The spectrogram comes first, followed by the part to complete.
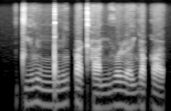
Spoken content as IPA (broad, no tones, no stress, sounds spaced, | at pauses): tʲ ɨ l ʉ ŋ͡ǃ ʉ l p a kʰ a nʲ ð o ɭ ɐ ʎ o qʷ ɐ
